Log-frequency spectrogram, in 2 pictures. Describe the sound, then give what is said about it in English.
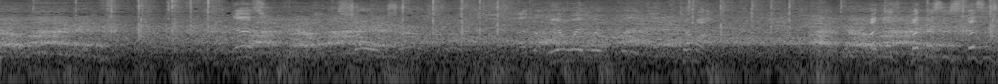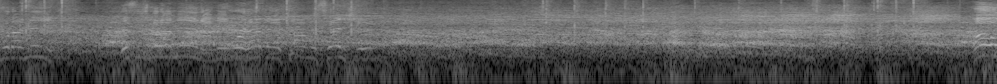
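A large crowd chants "FJB" loudly and continuously during a speech by Obama, a dense roar of many voices with sharp claps and shouts rising out of it, unbroken for the whole stretch. “FJB going off crazy.”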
